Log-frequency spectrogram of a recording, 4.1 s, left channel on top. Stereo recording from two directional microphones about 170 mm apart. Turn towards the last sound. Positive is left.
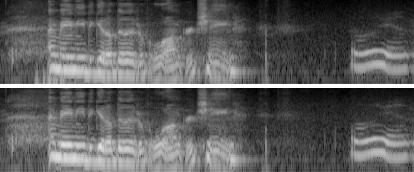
turn(degrees=0)  # may be behind; listen again after turning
